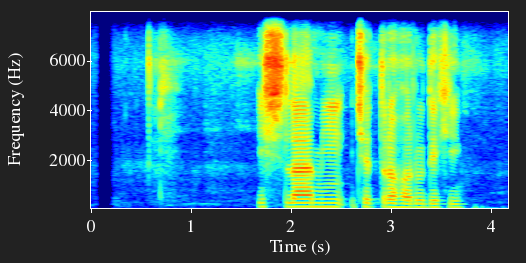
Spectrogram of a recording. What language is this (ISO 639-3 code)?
nep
